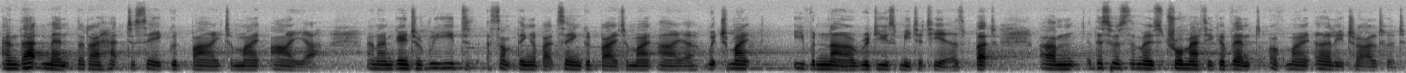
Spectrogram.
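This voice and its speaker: In a British accent, a woman with a very deep, low pitch speaks at a moderate pace with fairly even intonation. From India then England. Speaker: author. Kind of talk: interview; reading aloud.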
